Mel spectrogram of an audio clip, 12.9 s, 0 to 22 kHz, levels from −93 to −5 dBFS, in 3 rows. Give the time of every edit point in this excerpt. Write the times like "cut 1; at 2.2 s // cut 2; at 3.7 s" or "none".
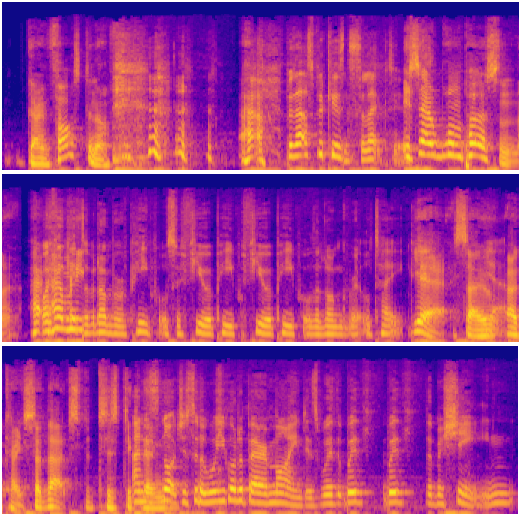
cut 1; at 2.8 s // cut 2; at 4.5 s // cut 3; at 5.0 s // cut 4; at 6.3 s // cut 5; at 10.3 s // cut 6; at 11.8 s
